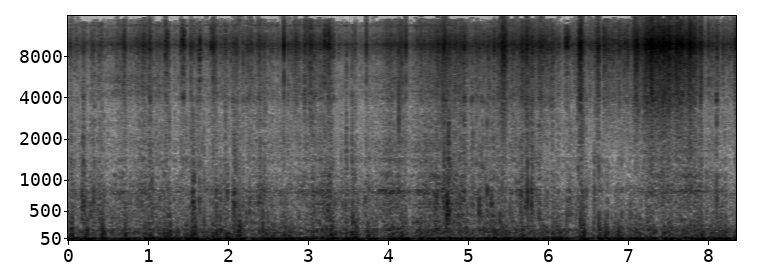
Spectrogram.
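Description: Full-suspension mountain bike riding downhill over leaf-covered dirt trail: tyres rolling through dry leaves and dirt, with constant rattling knocks from the bike over bumps. Heavy low wind rumble on the camera's microphone runs under it.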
